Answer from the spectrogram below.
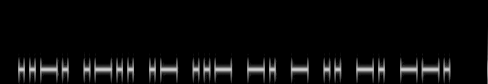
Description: Morse code, heard as a keyed tone, about 22 wpm, 700 Hz. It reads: FLAUNTING
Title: Pangram Challenge v2 - 22wpm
